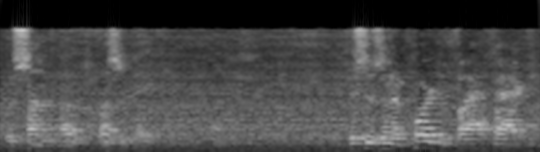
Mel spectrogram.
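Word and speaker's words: Vāsudeva: So here he wants to say that this, that's why he's saying this Vasudeva with the long A, here denotes the son of Vasudeva, therefore it means Sri Krishna.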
